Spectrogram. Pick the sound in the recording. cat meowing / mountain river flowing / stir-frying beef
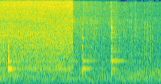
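stir-frying beef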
